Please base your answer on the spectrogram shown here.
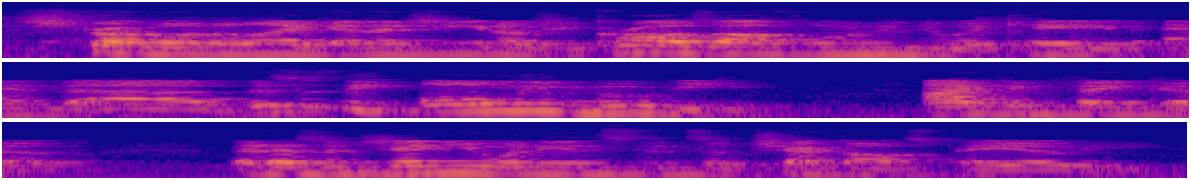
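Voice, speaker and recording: A man with a slightly high voice talks casually about films as a co-host. He swears freely and leans on filler words. He sounds distant in an echoey room with faint noise. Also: normal speed. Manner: profane, filler-heavy with frequent "like". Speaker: podcast co-host. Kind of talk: casual movie chat.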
